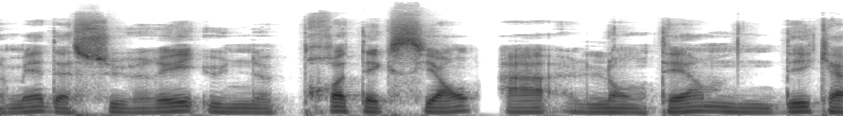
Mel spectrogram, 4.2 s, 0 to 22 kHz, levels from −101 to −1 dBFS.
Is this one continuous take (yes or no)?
no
